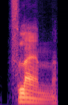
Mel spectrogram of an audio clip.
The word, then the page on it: phlegm: British English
